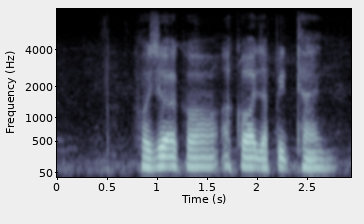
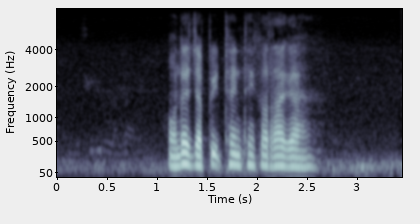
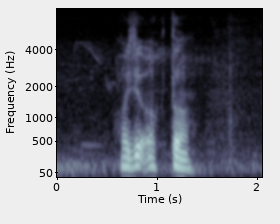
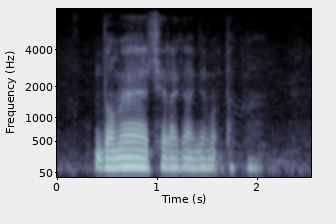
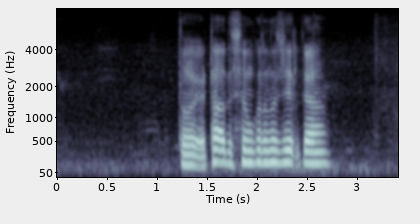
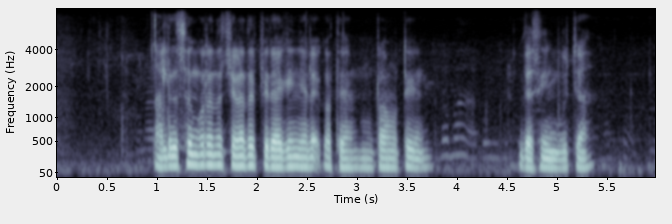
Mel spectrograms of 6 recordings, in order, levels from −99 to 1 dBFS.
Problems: none marked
